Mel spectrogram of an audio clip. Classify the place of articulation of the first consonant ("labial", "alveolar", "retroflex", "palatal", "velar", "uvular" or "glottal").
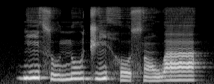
velar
